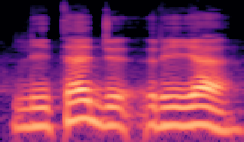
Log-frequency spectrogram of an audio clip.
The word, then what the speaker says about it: لتجري: مظهره لتج ر لتجري قلقله الجيم وتكون شديده يعني فيها صفه الشده هكذا لتج ولا نقول لتج او لتج لا لتج لتج شديدها لفظ اجد قط بكت كما قال الامام ابن الجزيري رحمه الله فالجيم من صفاتها الشده اي انحباس الصوت هكذا لتجري الفلك فيه الفلك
